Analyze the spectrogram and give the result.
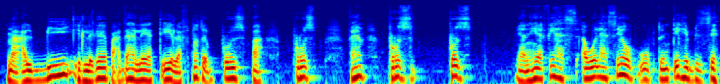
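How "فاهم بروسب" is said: normal talking voice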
